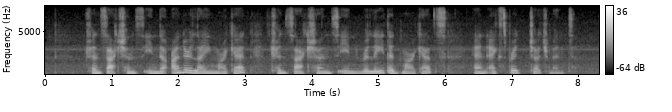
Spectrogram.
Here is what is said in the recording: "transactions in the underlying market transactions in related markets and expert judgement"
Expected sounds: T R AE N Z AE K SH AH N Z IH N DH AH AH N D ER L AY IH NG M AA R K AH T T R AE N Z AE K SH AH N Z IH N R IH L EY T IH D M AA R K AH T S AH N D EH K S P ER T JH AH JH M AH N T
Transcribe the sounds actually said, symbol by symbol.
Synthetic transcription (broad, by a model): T R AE N S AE K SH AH N S IH N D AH AH N D ER L AY IH NG M AA R K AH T T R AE N S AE K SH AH N S IH N R IH L EY T IH D M AA R K AH T S AH N D EH K S P ER T JH AH JH M AH N T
